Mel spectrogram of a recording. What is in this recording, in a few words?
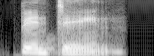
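"pentane", Indian English; Dictionary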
